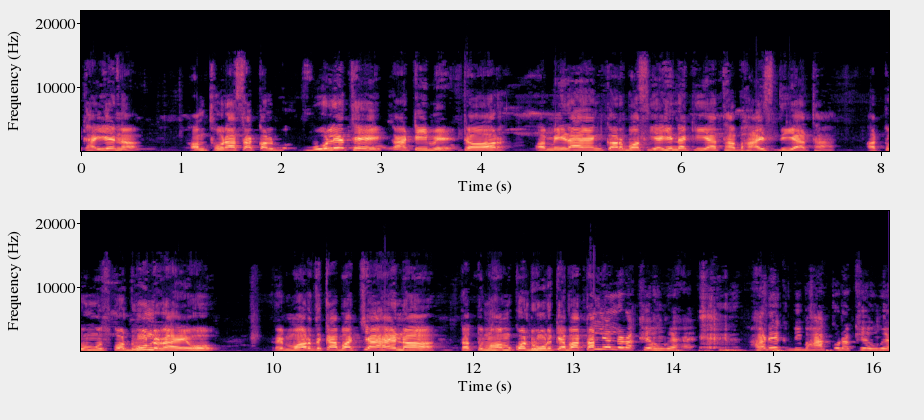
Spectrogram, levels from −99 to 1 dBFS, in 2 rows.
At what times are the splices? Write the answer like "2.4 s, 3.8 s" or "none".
3.8 s, 13.2 s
